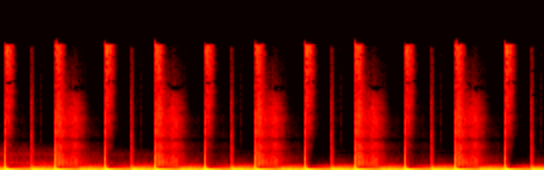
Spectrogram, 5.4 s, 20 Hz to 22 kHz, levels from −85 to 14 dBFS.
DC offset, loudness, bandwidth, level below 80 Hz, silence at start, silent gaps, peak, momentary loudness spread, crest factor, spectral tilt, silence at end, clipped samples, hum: under 0.1%; -19 LUFS; 17 kHz; -20 dBFS; 0 s; none; -4 dBFS; 2 LU; 14 dB; -7 dB/octave; 0 s; under 0.1%; none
